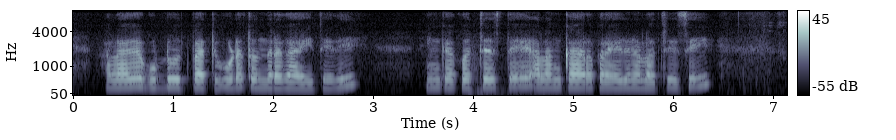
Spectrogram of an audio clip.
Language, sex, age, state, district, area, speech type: Telugu, female, 30-45, Telangana, Peddapalli, urban, spontaneous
